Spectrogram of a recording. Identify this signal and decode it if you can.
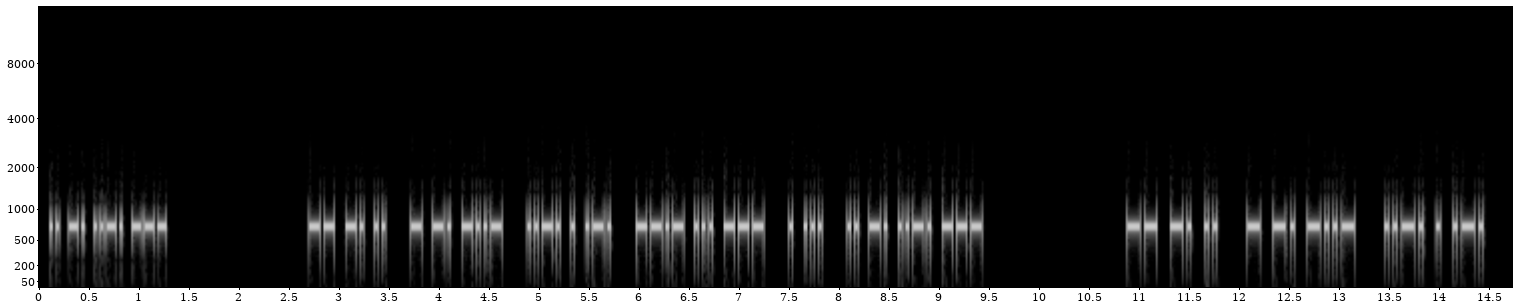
Morse code, heard as a keyed tone, about 37 wpm, 700 Hz. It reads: INFO MNI TNX FER QSO ES INFO MNI TNX FER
